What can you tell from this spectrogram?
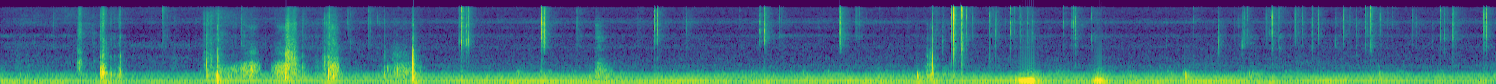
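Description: Faint, irregular crackles and ticks from the crust of a crusty no-knead loaf, over a low steady hum.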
